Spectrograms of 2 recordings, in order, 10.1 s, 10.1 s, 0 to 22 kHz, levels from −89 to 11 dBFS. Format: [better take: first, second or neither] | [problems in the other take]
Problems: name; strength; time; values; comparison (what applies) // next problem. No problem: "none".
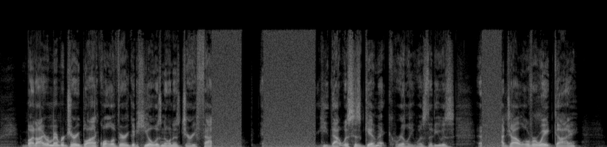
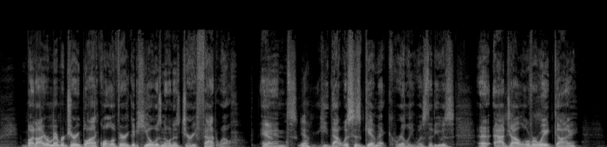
second | audio cutting out; filled with static; at 3.5 s, at 4.5 s for 1 s and at 8 s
